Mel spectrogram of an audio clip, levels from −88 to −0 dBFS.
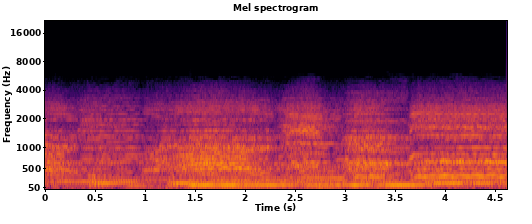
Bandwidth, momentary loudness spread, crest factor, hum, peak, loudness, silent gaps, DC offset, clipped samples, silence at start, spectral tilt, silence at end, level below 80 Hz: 5.4 kHz; 7 LU; 14 dB; none; -12 dBFS; -25 LUFS; none; under 0.1%; under 0.1%; 0 s; -10 dB/octave; 0 s; -44 dBFS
